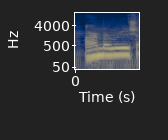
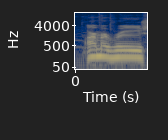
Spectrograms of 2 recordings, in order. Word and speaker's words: Armarouge: Armarouge? I'm going to pronounce it Armarouge.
